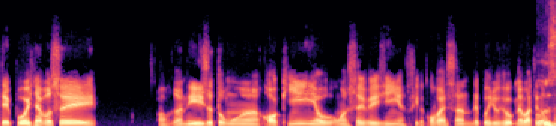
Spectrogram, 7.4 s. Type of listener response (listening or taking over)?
taking over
